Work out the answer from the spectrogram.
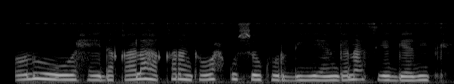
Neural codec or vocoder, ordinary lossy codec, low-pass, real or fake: none; none; 7.2 kHz; real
